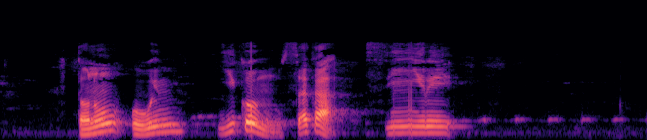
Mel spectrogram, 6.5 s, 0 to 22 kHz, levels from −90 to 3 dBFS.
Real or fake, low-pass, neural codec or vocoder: real; 7.2 kHz; none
